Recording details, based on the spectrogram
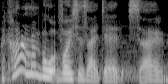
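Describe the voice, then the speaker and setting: Lively, lower-pitched woman game streamer. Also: brisk, gravelly, faint music behind. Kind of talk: live stream chat and reading game text aloud.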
